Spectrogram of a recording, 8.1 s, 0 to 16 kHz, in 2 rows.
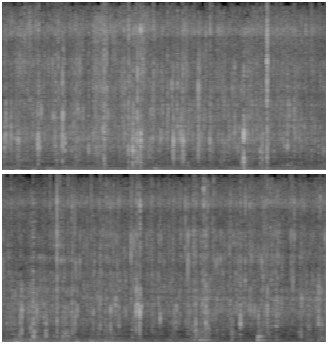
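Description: Bacon sizzles and spits in a pan on a Trangia 25 Duossal alcohol stove, a steady dense crackle with scattered sharper pops and occasional scraping stirs, close and continuous with no talking.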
